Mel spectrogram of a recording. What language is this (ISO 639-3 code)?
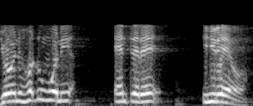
ful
